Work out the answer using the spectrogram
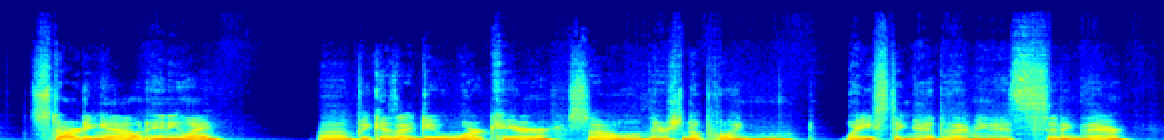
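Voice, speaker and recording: An ordinary speaking voice with lively intonation and very even loudness goes at a moderate pace in a very clean recording with a silent background. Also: man, medium pitch for a man. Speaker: van life vlogger. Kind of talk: casual vlog commentary. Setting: recorded voiceover in post. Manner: casual, rambling.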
